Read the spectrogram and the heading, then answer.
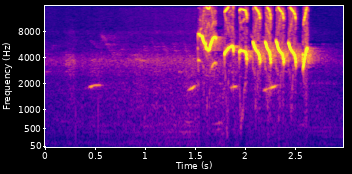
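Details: Pleci, a white-eye kept as a songbird, singing a bold song used as training material for cage birds; a rapid run of about eight high, sharply repeated whistled notes follows quieter faint chirps, with no other sounds.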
